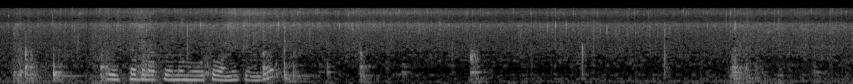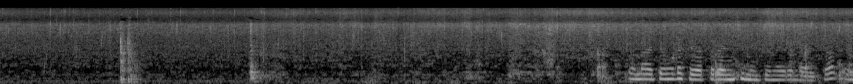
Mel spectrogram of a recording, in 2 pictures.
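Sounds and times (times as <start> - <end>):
vegetables sizzling in a pan: 0.0 - 17.0
wooden spatula scraping a pan: 0.1 - 4.9, 11.0 - 17.0.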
